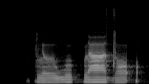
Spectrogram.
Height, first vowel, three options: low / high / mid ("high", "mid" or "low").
mid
